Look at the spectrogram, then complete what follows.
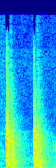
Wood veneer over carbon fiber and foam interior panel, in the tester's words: this sounds solid because its carbon fiber nothing chintzy on it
